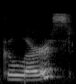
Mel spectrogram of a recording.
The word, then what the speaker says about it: Glirst: it's wrong i apologize but i believe it's pronounced glirst when they reached out to me i was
